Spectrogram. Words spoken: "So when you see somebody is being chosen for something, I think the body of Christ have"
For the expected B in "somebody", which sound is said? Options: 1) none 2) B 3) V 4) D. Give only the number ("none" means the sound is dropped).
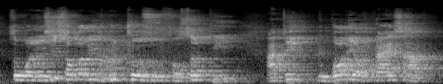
2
